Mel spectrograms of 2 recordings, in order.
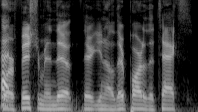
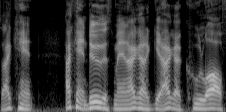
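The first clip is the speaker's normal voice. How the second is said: put-on winded, breathless voice. Retelling a family friend's words on a hot boat: imitating someone winded. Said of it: "just winded".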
